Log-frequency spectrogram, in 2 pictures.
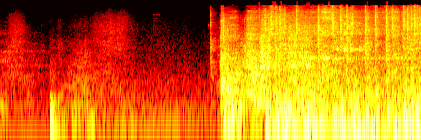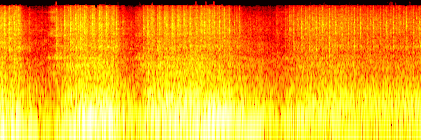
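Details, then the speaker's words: VW Beetle with newly installed Pertronix distributor and coil, timing being adjusted: engine fires abruptly after a quiet stretch, then runs loud and uneven, surging and sagging every second or so; rough idle, cause not confirmed. "See if it's getting worse. What do you think, guys? I got one firing."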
